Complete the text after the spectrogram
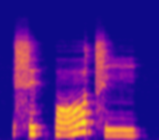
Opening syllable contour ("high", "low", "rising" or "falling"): rising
